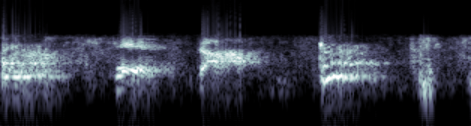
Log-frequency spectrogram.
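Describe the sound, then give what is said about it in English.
A dog barks in the room during a phone conversation, giving several loud, sharp barks in quick succession with short gaps between them. “Sorry about the dog.”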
